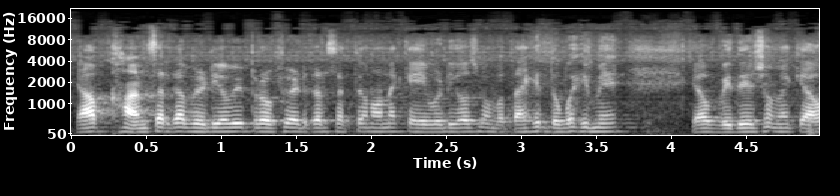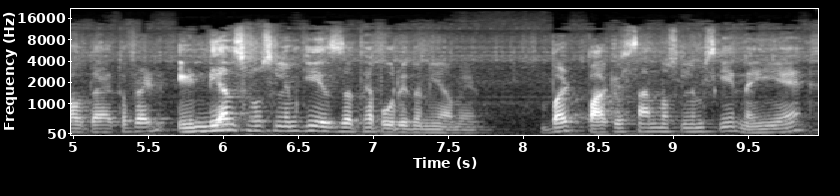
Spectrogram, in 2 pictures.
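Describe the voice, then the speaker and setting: A man's voice: medium pitch, steady tone, fast talker, a little mellow, a little hiss or hum. A man hosting an online channel, explaining in a casual chatty monologue and often calling viewers "friend". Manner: conversational, keeps saying "friend" to viewers. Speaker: YouTube channel host.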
